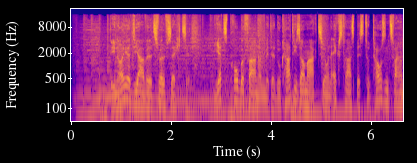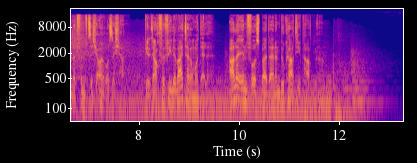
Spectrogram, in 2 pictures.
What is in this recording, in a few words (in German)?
werbung; ducati diavel 1260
